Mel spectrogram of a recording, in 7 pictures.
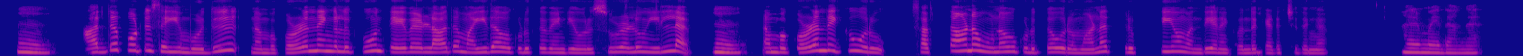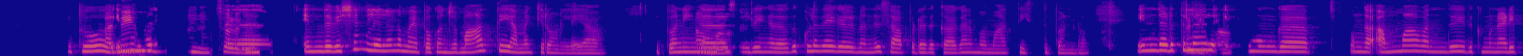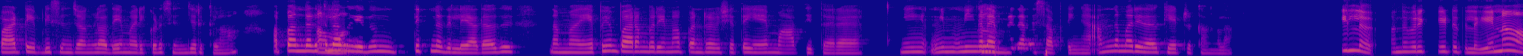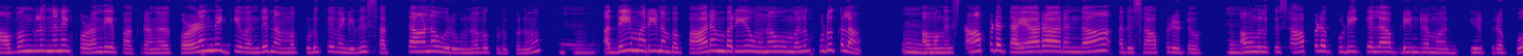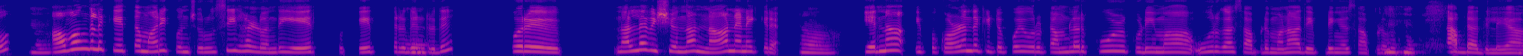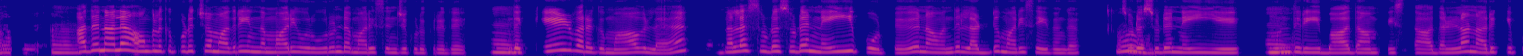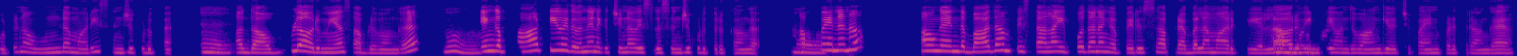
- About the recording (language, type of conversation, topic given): Tamil, podcast, பாரம்பரிய சமையல் குறிப்புகளை வீட்டில் எப்படி மாற்றி அமைக்கிறீர்கள்?
- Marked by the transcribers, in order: tapping; other background noise; unintelligible speech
